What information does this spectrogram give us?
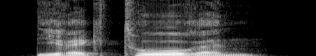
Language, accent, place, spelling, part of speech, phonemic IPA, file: German, Germany, Berlin, Direktorin, noun, /diʁɛkˈtoːʁɪn/, De-Direktorin.ogg
- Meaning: female equivalent of Direktor (“director, head, headmaster”)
